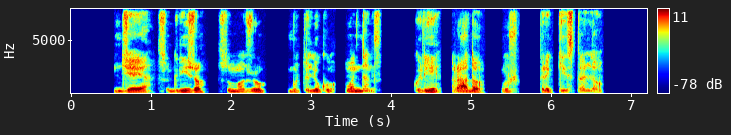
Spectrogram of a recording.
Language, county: Lithuanian, Utena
